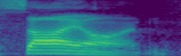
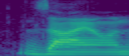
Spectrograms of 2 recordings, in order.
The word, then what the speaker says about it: Sion: "stood on the Mount Sion." Zion is another way to pronounce it.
